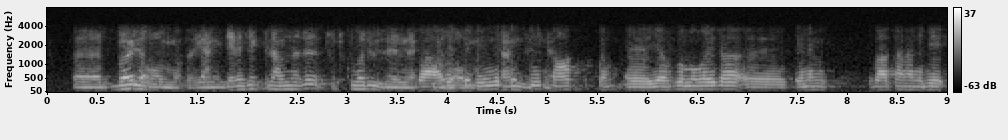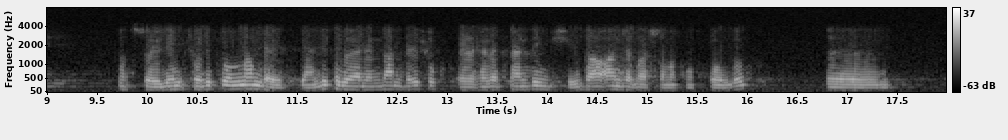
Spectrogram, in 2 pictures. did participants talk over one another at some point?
Yes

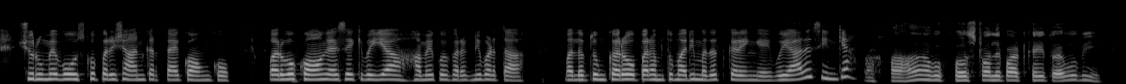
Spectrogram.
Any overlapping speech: No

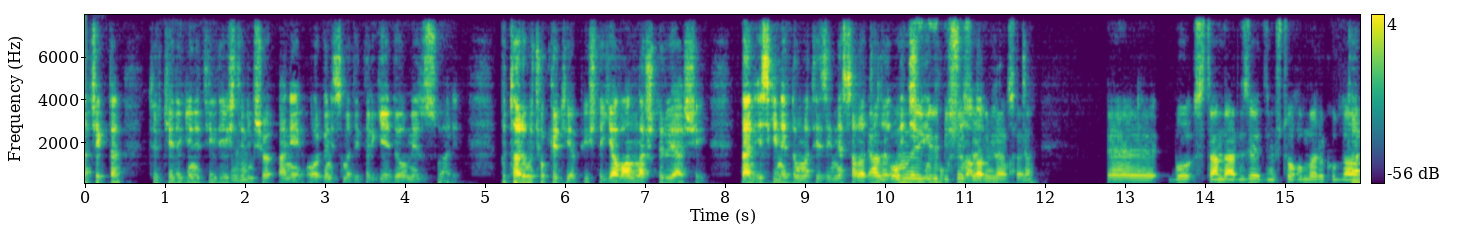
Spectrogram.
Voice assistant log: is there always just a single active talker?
No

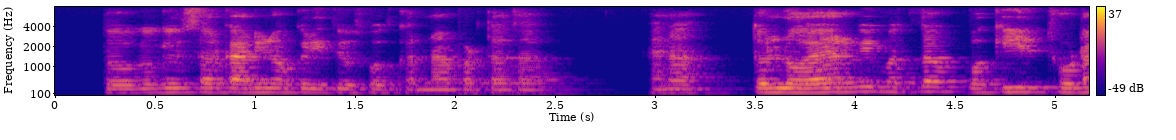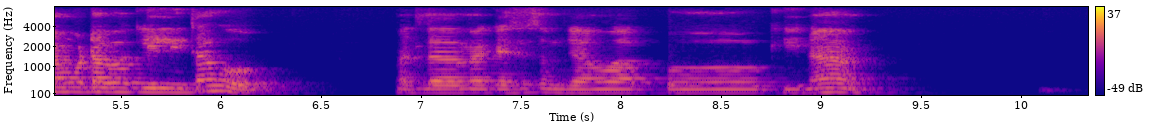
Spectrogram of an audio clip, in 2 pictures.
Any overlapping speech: No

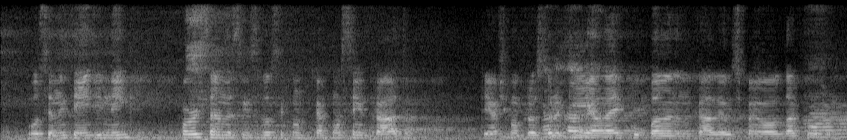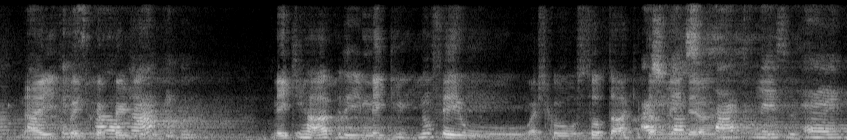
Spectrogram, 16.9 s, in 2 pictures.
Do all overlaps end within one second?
No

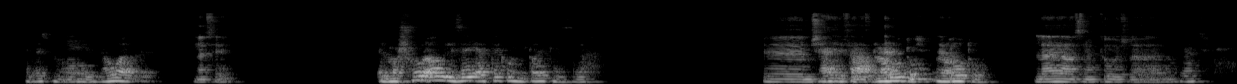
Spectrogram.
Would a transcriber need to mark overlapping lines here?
Yes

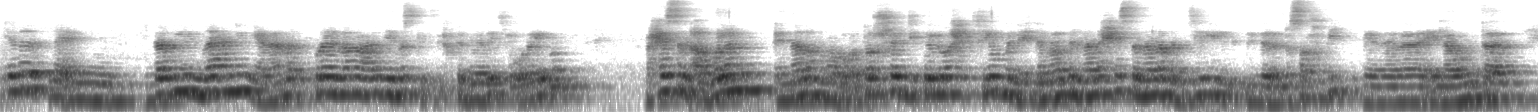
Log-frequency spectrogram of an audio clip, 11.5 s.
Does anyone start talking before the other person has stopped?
No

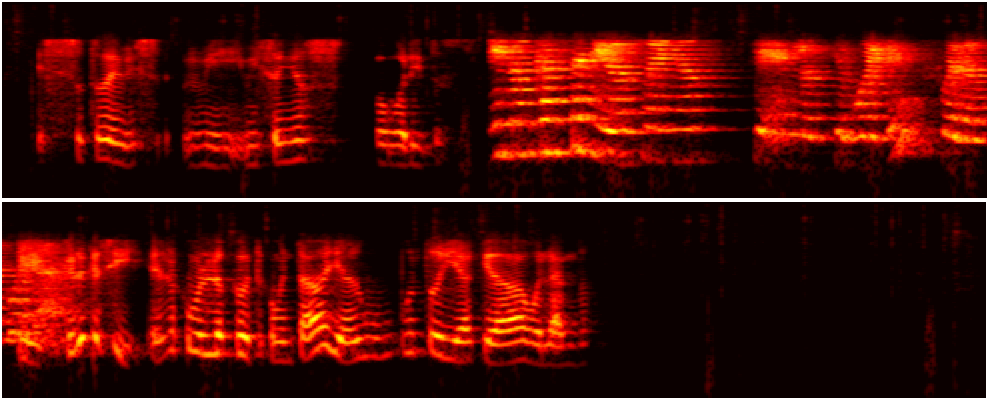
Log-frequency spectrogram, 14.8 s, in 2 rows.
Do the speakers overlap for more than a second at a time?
No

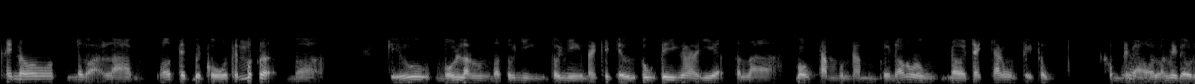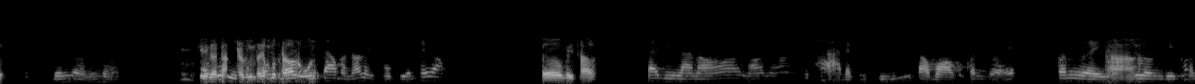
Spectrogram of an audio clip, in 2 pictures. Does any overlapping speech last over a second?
Yes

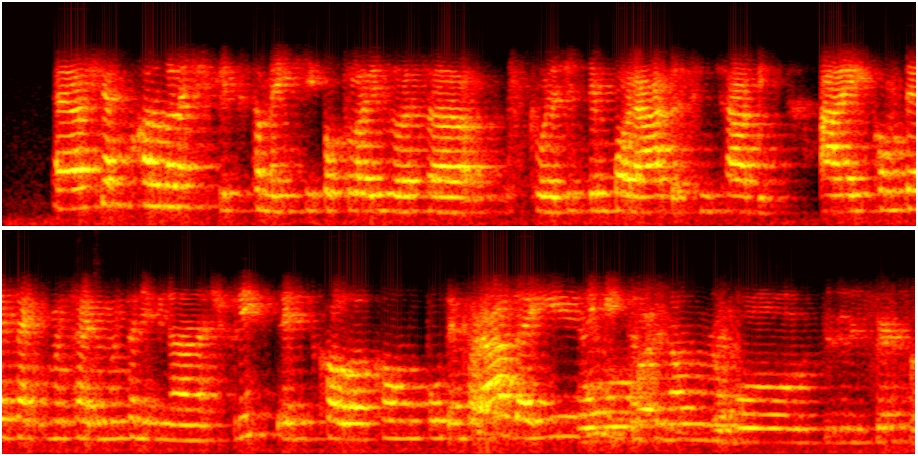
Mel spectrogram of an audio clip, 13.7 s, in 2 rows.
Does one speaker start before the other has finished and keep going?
Yes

